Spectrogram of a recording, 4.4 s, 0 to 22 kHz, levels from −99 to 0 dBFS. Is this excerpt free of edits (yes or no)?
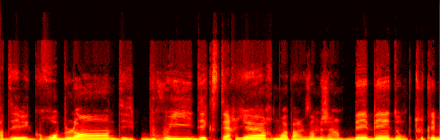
yes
